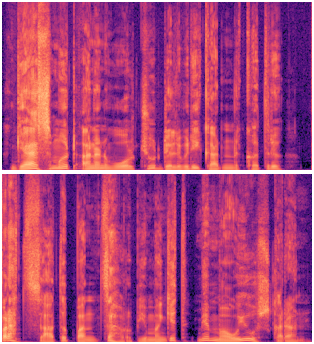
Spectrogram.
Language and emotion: Kashmiri, sad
